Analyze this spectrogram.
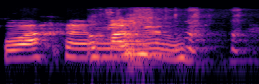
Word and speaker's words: Wageningen: Wageningen tuh cara bacanya gimana? Oh, pakai kol-kolah ya, harus gitu. Wageningen.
